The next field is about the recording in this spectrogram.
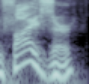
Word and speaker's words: Pfizer: I can get misspelling Pfizer. – Yes. – Yes. – Yeah. Moderna. – It was a silent P.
